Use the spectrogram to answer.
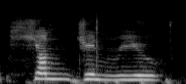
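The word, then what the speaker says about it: Hyun-jin Ryu: Hui Jin Ryu. I don't know how to say his name. – All right, Hyunjin Ryu.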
